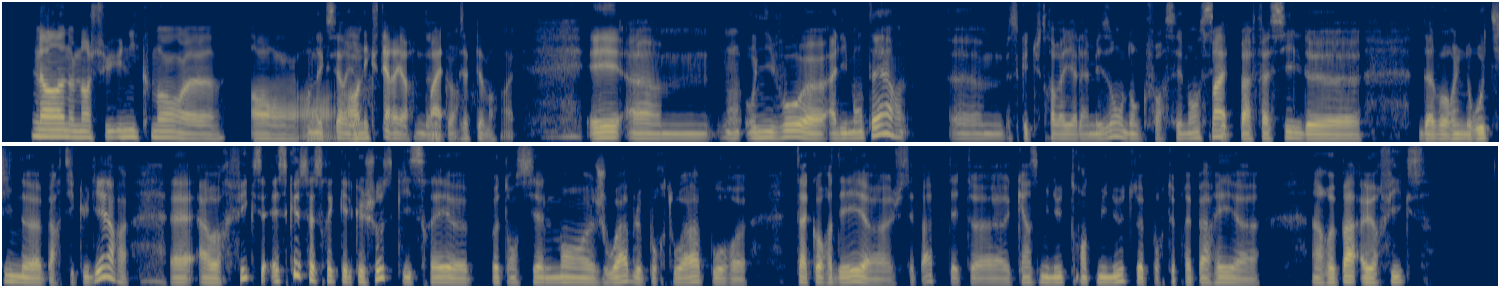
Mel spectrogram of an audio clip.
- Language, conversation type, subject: French, advice, Comment gérez-vous les moments où vous perdez le contrôle de votre alimentation en période de stress ou d’ennui ?
- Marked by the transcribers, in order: other background noise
